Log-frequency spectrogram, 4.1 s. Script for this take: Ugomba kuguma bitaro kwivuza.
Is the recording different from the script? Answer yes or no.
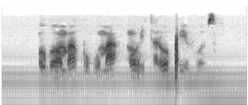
yes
